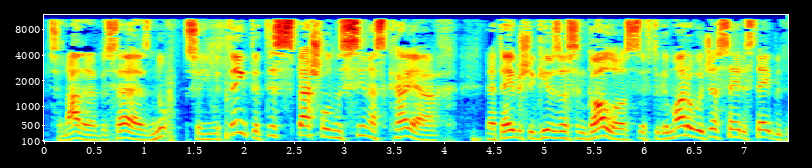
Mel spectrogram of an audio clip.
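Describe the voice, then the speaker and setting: A man explaining religious texts in an informal lesson, posing questions and answering them as he goes. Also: high voice. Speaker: teacher of a Talmud class.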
